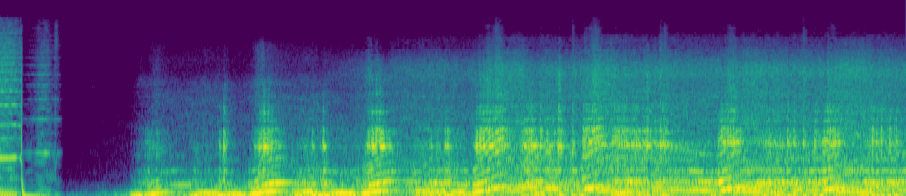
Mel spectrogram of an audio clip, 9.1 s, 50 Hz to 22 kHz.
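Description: Nissan 350Z's 3.5-litre V6 being revved at the exhaust, blip after blip, roughly once a second. Each rev rises in pitch and falls back. The engine starts a little over a second in.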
